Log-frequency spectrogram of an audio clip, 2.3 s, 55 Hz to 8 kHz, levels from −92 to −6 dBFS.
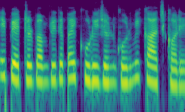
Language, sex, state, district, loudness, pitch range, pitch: Bengali, female, Jharkhand, Jamtara, -18 LUFS, 205-240 Hz, 225 Hz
